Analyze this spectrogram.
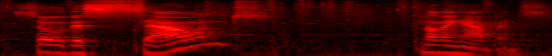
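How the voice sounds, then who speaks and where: A man's voice: a little high, wildly swooping pitch, slow, bright, forceful tone, soft background music. A man giving casual, slangy gameplay commentary, thinking aloud as he goes. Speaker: gaming content creator.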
